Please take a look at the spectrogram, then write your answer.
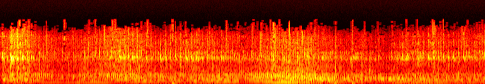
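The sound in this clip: A taxi cab's engine runs as the car pulls away, a steady mid-pitched motor hum with low rumble that swells slightly partway through, alone without voices.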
